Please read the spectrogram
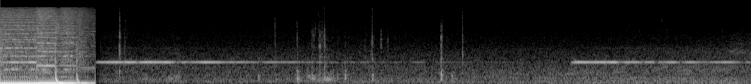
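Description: Electronic dance music that cuts off abruptly about a second in, followed by a faint, steady, high-pitched electronic tone that lasts about two seconds, drops out, and comes back near the end, with a few soft clicks in between.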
